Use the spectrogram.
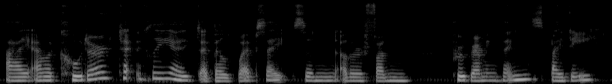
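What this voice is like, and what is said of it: Scottish accent, west of Scotland. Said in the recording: “The accent probably gives it away, but I am from Scotland, from the west of Scotland originally”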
